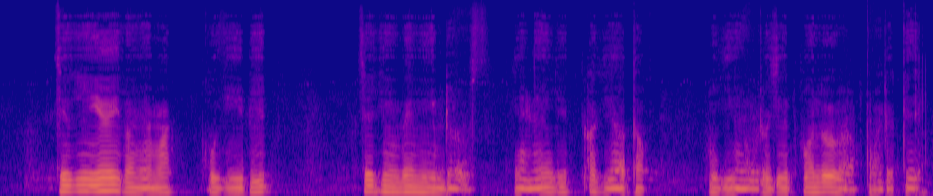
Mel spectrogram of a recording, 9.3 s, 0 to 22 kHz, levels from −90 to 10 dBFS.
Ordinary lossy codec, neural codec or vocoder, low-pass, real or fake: none; codec, 44.1 kHz, 1.7 kbps, Pupu-Codec; none; fake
